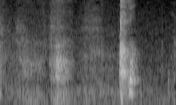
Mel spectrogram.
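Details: Two short coughs, the second louder and sharper, in a quiet room, from a sick, congested, teething baby at bedtime.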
